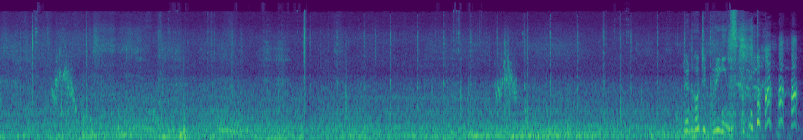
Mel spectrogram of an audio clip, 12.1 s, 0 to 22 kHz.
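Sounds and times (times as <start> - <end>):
car engine and road noise: 0.0 - 12.0
light clicks: 4.5 - 10.0.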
